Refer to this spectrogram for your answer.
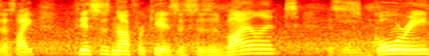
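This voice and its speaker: The speaker talks at a moderate pace. Background noise is noticeable throughout. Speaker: artist. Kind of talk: casual chat. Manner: slurred.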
